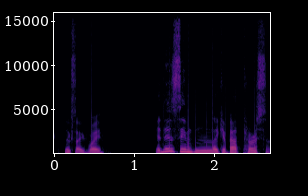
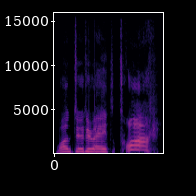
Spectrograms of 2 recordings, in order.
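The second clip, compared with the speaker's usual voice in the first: high parrot reciting numbers, then a squawk; 8 semitones higher, 5 dB louder, slower than usual. Acted. Parrot telling the safe number, high squawking parrot voice. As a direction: rattle off the digits like a parrot. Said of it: "Polly, what's the number of the safe?".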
